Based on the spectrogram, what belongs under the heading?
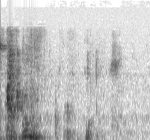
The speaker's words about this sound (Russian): Пес.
